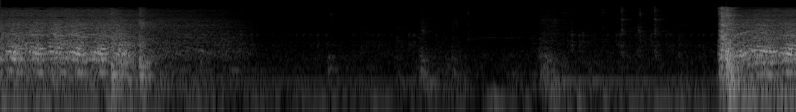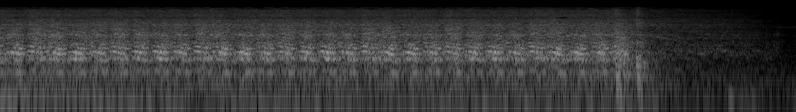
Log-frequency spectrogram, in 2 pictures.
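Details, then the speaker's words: Restored Mercedes with new radiator, before its first start: ignition coil and distributor unpowered and fuel pump cut, starter alone turns the engine to circulate gearbox oil; steady rhythmic chug about three turns a second, no firing. "n est sur pas de pas d'allumage pas d'essence la pompe à essence est coupée au niveau de la bobine le bruit n'est pas alimenté et le distributeur non plus donc il y a que le démarreur qui tourne"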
